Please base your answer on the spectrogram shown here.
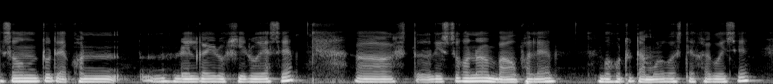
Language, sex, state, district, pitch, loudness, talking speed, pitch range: Assamese, male, Assam, Sonitpur, 125 Hz, -14 LUFS, 125 wpm, 120-140 Hz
